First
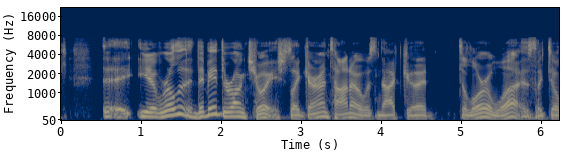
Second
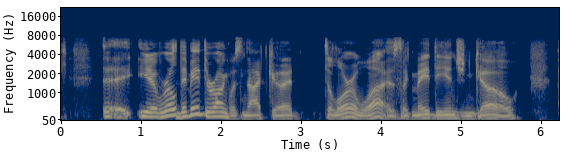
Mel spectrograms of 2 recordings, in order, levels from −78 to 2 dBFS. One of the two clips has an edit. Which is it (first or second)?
second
